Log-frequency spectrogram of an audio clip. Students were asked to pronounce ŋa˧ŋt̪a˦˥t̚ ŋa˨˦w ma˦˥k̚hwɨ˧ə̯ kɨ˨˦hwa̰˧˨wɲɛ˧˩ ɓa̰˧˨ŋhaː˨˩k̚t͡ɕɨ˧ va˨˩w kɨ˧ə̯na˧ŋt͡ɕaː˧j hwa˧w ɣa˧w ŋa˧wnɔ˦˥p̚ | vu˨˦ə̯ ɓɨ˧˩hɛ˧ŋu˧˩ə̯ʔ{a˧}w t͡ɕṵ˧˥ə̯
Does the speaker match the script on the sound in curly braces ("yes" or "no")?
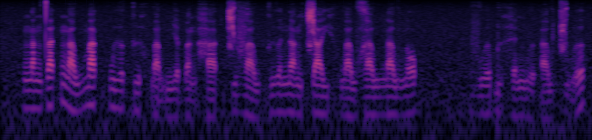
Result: no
